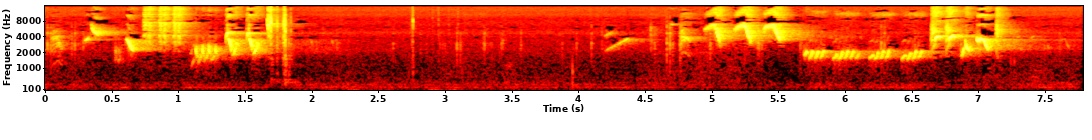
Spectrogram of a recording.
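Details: Common nightingale, freshly returned and opening its concert, delivers varied phrases: rising whistles, buzzy rattles and rich rolling notes, a pause, then a second burst of quick repeated gurgling notes and high trills.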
